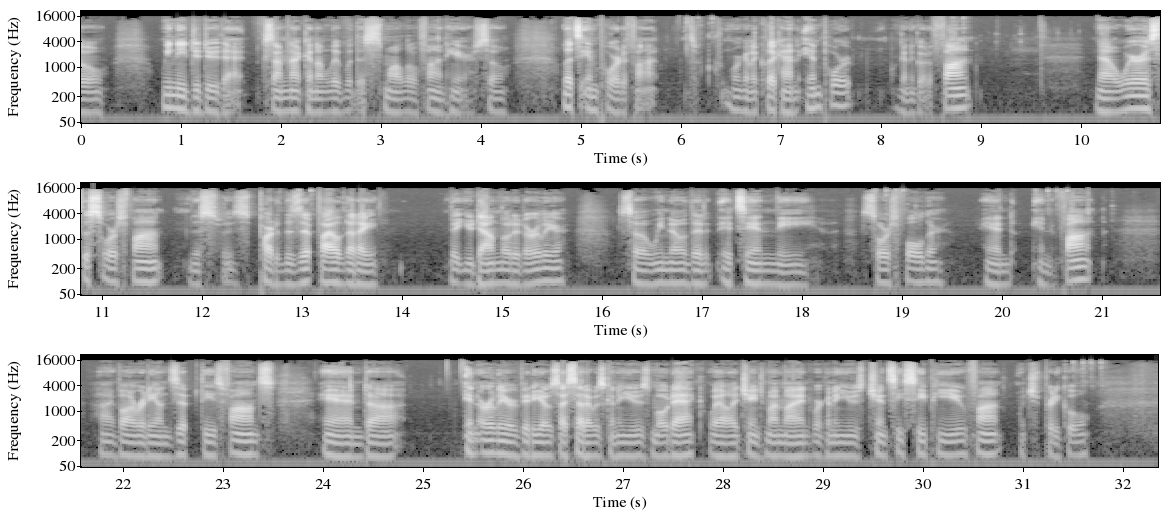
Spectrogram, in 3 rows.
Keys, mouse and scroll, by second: 6.2 click, 8.8 click, 13.0 click, 18.8 click, 20.4 click, 31.5 click.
